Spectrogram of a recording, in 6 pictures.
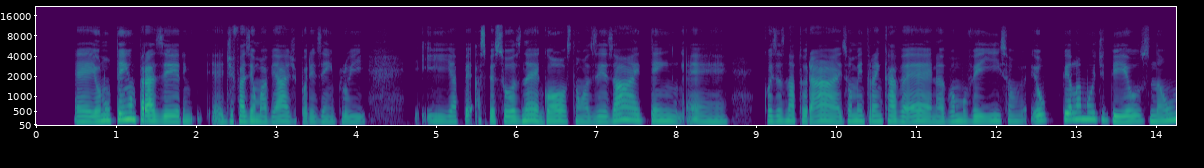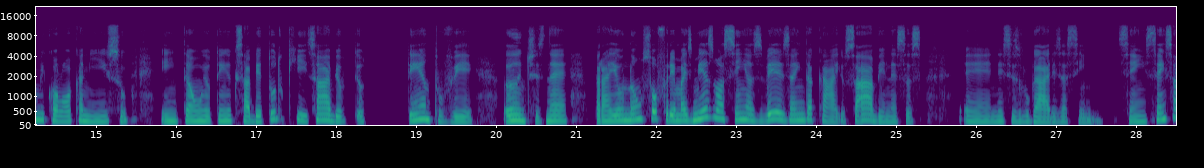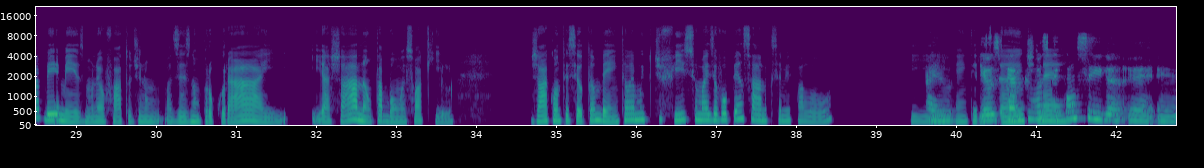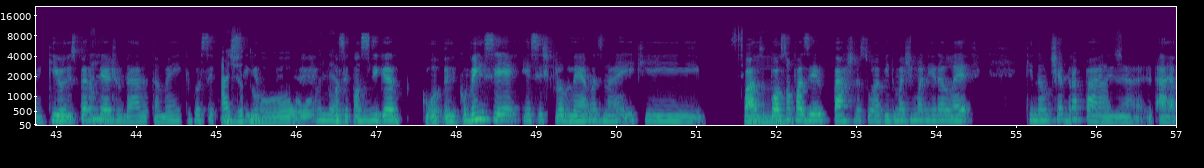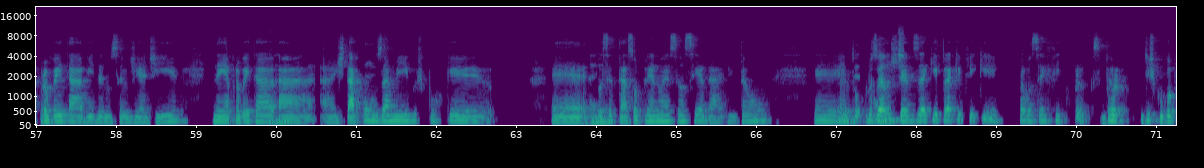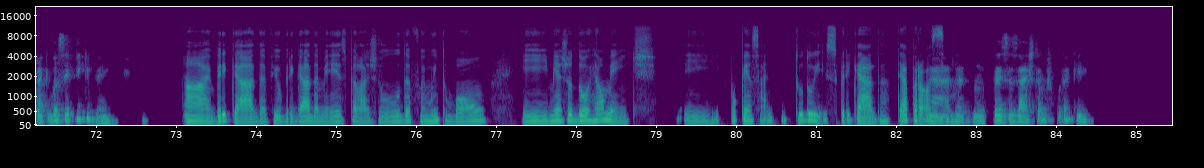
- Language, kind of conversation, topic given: Portuguese, advice, Como posso ficar mais tranquilo ao explorar novos lugares quando sinto ansiedade?
- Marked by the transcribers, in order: tapping; other background noise; unintelligible speech; other noise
